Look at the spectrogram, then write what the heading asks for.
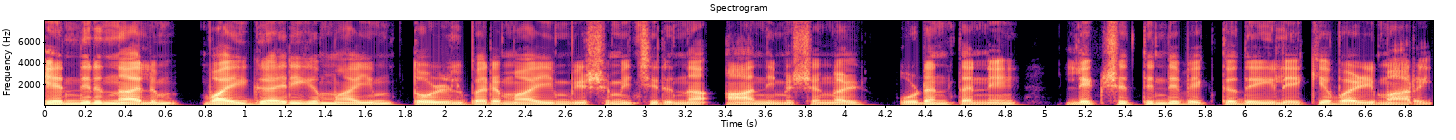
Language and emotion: Malayalam, neutral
